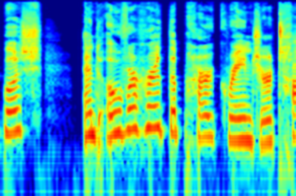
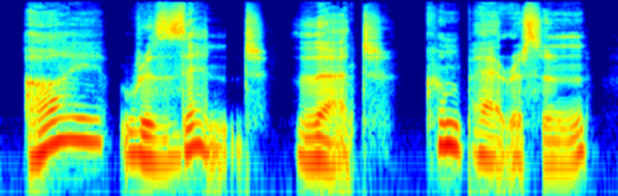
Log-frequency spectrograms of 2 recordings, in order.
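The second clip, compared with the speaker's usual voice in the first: very slow, sluggish, drawn-out slug voice; 10 semitones lower, 4 dB quieter than usual. Narrator reading a slug's reply in a story, in a very slow slug voice. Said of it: "said a very slow voice".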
